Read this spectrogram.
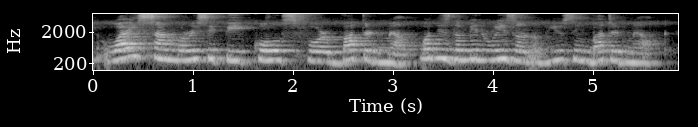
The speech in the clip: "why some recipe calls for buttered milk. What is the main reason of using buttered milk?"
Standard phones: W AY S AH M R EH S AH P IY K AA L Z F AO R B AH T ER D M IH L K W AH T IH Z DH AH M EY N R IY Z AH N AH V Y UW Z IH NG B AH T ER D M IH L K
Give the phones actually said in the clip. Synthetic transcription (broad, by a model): W AY S AH M R EH S AH P IY K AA L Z F AO R B AH T ER D M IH L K W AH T IH Z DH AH M EY N R IY Z AH N AH V Y UW Z IH NG B AH T ER D M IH L K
